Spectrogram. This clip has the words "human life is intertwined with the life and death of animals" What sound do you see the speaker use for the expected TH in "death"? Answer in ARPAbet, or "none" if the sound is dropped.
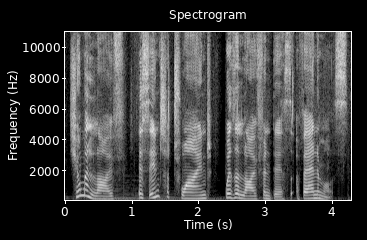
TH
